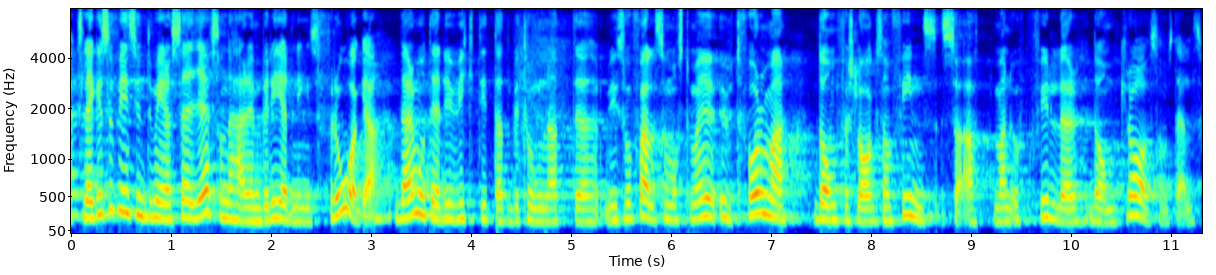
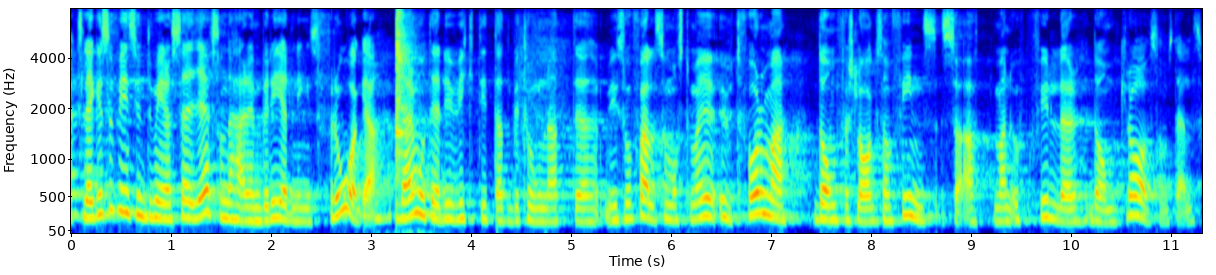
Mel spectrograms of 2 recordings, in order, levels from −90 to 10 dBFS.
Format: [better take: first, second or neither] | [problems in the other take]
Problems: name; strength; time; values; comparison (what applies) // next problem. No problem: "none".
first | background sound (Dishes, pots, and pans); 5 dB below the speech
